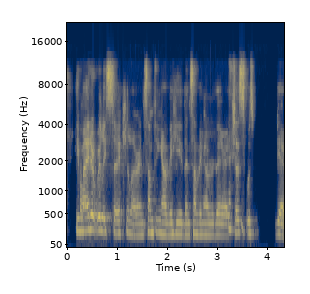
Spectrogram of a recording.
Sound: none

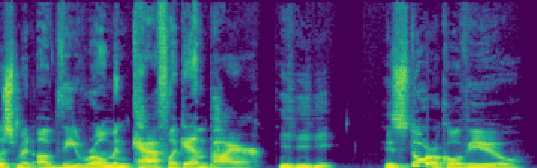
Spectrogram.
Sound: laughs

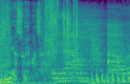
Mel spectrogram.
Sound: guns click

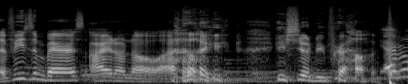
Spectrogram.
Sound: chuckling

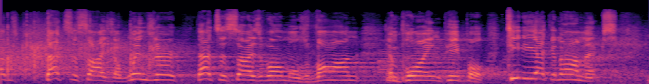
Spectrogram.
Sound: applause

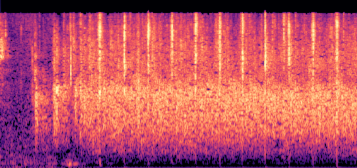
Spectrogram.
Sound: audience applauds

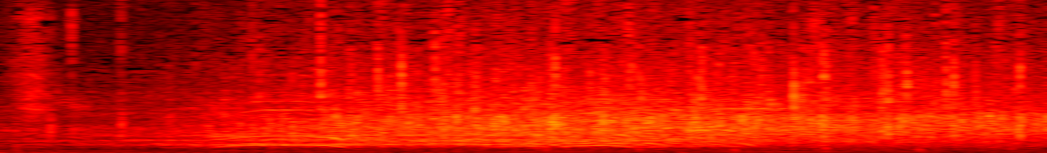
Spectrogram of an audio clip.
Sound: audience applauding and cheering

